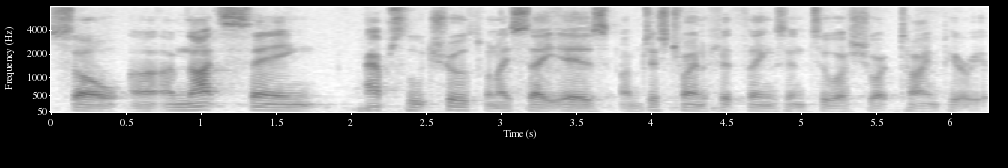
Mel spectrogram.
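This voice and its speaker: A man's very deep, low voice with vocal fry, fairly even intonation, and a moderate pace. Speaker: researcher. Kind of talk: lecture. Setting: gallery with audience. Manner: hesitant, many fillers.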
